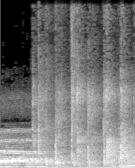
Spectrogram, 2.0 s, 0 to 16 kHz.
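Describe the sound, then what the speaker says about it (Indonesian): A group applauding during a community training session, scattered clapping that starts after a brief musical tone and continues unevenly at close range. "kita tepuk tangan dulu untuk kelompok 2"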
